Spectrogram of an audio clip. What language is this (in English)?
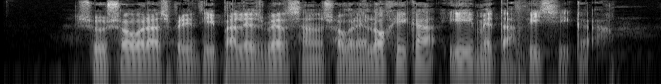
Spanish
